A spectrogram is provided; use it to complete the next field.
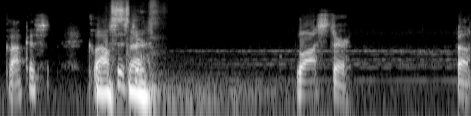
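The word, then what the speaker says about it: Gloucester: Yeah, I rate it freaking Glou Glowchester. Glauus Glowister Glouster. Oh, so we just don't pronounce all the letters in English.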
